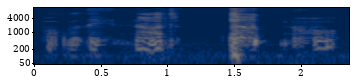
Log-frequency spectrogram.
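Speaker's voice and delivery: breathy sick whisper, barely there; fading words of someone feverish; weak whisper. Acted.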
